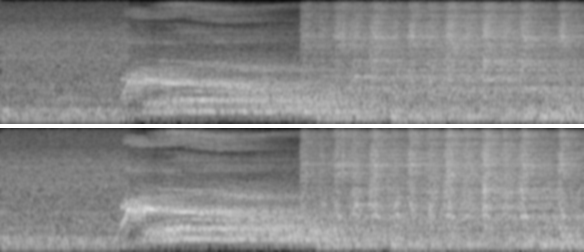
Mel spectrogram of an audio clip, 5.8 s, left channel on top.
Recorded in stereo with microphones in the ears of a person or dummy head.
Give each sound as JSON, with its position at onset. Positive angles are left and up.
{"t": 1.2, "sound": "a scream", "side_deg": -65, "distance_m": 1.0}
{"t": 3.0, "sound": "sawing", "side_deg": -20, "distance_m": 1.2}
